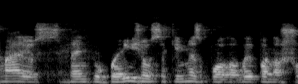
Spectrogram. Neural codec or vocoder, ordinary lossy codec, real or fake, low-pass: codec, 16 kHz, 8 kbps, FreqCodec, smaller model; Opus, 24 kbps; fake; 7.2 kHz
